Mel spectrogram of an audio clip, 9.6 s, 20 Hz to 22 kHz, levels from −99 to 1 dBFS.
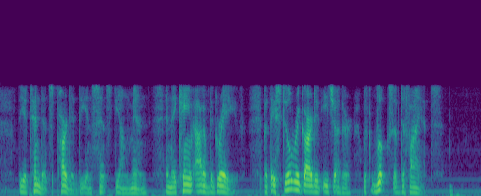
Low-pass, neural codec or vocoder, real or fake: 3.6 kHz; none; real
